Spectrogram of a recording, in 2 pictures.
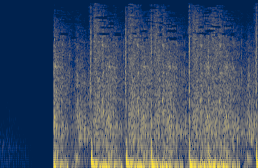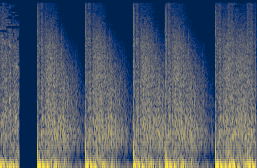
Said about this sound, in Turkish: Silahların ateşlendiği yer Ankara'da bir çorbacı.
